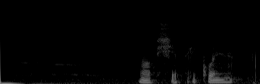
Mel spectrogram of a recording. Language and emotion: Russian, neutral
